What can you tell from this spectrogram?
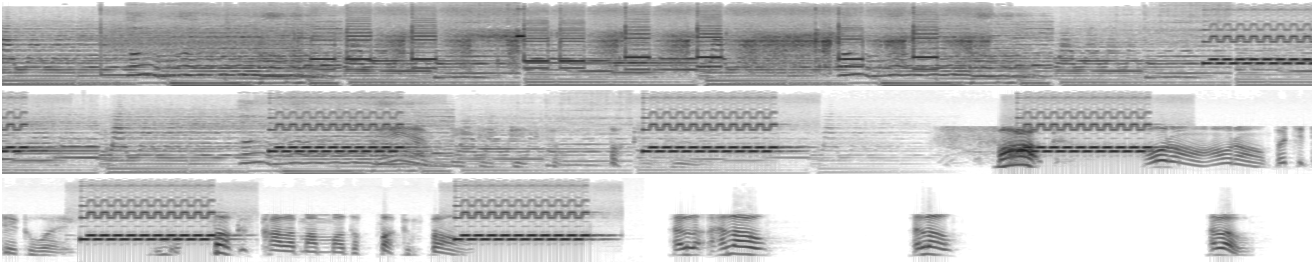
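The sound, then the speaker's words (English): Dense music plays for about fifteen seconds, then cuts out, leaving a telephone ringing on its own in six or so clear, evenly spaced bursts that go unanswered. “Motherfuckers ain't wanna pick up the motherfucking phone.”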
